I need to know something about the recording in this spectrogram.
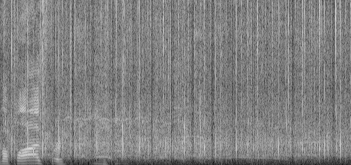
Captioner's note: audience applauds; claps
